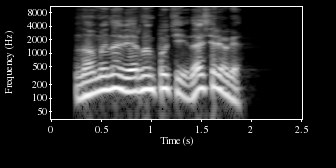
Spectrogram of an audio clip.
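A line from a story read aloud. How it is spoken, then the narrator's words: Shouted. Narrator (Russian): крикнул стоящий у мангала Ваня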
